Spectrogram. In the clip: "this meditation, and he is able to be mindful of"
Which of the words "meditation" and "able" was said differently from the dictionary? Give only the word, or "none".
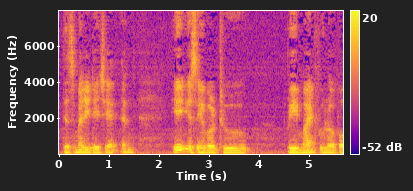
meditation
